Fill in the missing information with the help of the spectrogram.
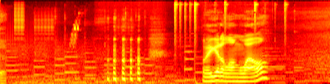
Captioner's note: chuckles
